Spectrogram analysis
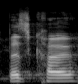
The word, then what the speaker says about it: Bisco: It's business co or Bisco. We have friends who get the name wrong. They call it business anco. It's not like Mckenzian company or anything like that. It's it's Bisco.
